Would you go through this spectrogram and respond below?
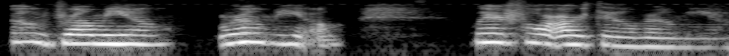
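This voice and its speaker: A woman acts the part of an eager teenage girl in a stage play. Her voice sits high, and she speaks with gushing, dramatic earnestness. The sound is a little muffled and lo-fi. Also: a little slow, breathy edge. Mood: tender, reciting. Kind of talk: one-act stage play acting.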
